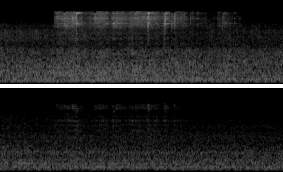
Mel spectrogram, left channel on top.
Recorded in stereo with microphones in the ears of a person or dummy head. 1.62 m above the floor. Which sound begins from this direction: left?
A rattle, at 0.5 s.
